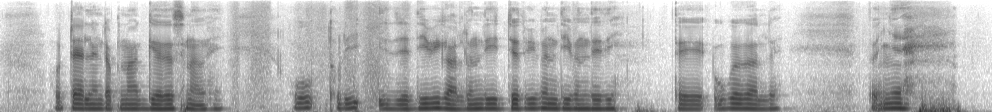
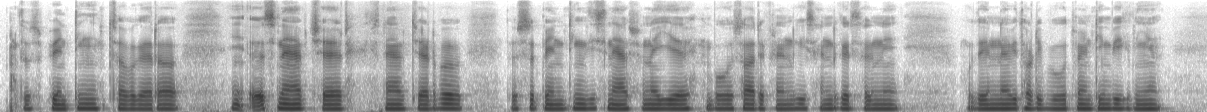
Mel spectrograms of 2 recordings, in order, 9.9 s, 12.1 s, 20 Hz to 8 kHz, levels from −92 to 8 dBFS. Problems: constant background noise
